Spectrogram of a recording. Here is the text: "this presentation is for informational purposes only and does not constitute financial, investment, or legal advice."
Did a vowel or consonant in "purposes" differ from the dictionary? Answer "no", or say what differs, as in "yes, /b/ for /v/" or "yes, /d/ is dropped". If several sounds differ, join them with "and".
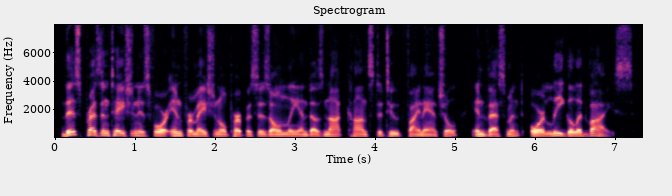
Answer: no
